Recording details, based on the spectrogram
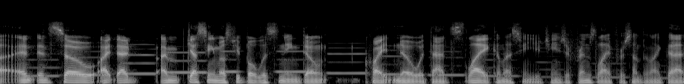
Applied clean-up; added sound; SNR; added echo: none; Wind instrument, woodwind instrument; 15 dB; none.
